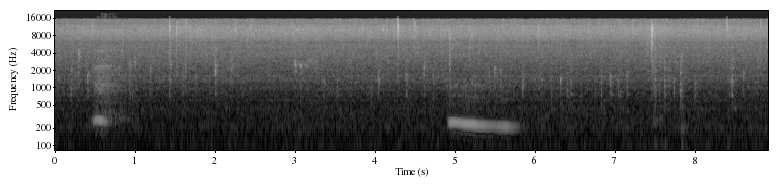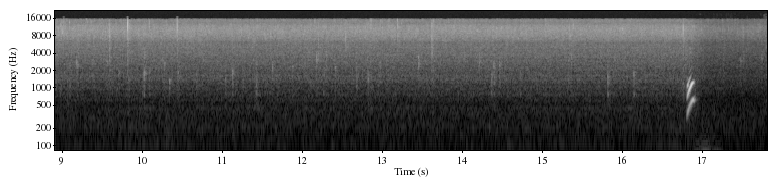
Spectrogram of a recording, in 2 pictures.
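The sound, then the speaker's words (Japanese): Shiso leaves deep-frying in hot oil give a faint, steady sizzling hiss throughout, broken by a few brief, slightly louder bursts. “大葉は20秒くらいですぐ上がっちゃうんです。いい音でしょ。”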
